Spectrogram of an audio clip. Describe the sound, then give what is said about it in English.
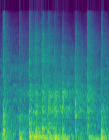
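Drumming on upside-down plastic pails: loud, irregular, hollow thuds struck in quick succession, with several strong accents standing out from a dense, busy pattern. “He's the guy who bangs on upside-down plastic pails.”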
